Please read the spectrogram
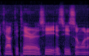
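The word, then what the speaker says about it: Calcaterra: the guy or or is caletera is that how you say it calcatera Calera yeah calcatera is he is he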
